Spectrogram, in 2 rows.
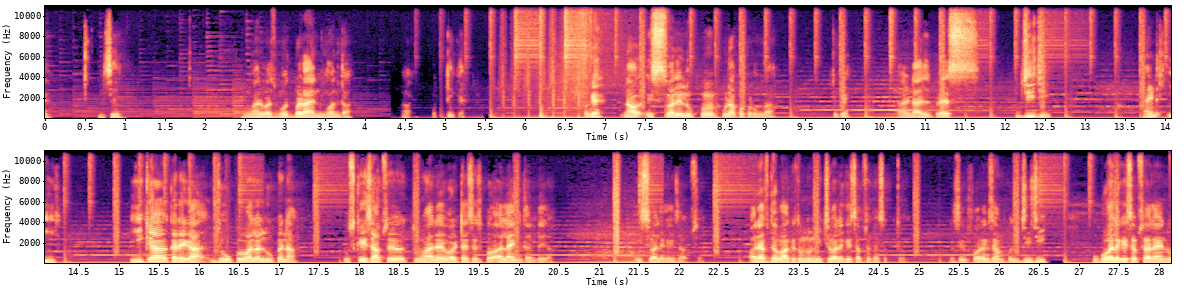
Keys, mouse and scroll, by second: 0.4 j, 1.0 1, 1.1 click, 1.7 g, 2.9 click, 3.3 g, 4.6 middle click, 5.7 middle click, 6.0 middle click, 6.3 shift+middle click, 6.5 middle click, 7.2 alt+click, 7.5 middle click, 7.9 middle click, 9.1 alt+shift+click, 9.8 middle click, 10.2-11.3 middle drag, 12.8 g, 21.7 middle click, 22.7 middle click, 23.6 middle click, 24.1 ctrl+z, 26.0 g.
